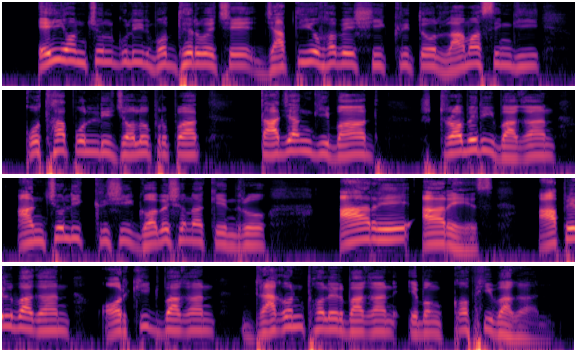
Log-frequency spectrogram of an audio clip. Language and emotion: Bengali, neutral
